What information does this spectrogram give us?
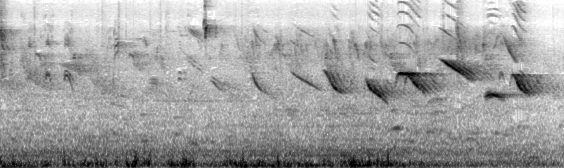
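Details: Trinca-ferro, Green-winged Saltator, giving its mixed song, called misticinho: a rapid sequence of bright, downslurred whistles quickening toward the end, over steady low rumbling background noise.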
